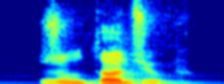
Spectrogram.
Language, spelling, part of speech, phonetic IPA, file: Polish, żółtodziób, noun, [ʒuwˈtɔd͡ʑup], LL-Q809 (pol)-żółtodziób.wav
